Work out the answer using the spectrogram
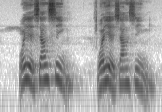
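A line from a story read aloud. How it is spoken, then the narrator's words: Eager loud shout. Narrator (Chinese): 我热情的高声喊道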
